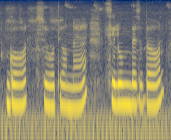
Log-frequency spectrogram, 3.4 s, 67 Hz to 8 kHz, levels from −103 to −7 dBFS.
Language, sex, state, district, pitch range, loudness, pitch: Chakma, female, Tripura, Dhalai, 220-235 Hz, -16 LUFS, 225 Hz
